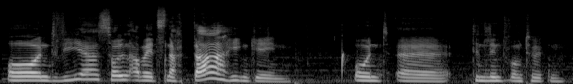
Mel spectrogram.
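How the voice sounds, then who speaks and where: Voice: mid-range voice, unhurried. A streamer giving casual live commentary on a video game, thinking aloud and asking questions while playing. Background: game music.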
